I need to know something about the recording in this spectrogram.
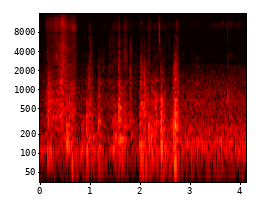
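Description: Footsteps and knocks on a wooden plank floor with rustling of clothing and gear in a small room. A run of short knocks comes near the middle, then it settles to a quieter background.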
